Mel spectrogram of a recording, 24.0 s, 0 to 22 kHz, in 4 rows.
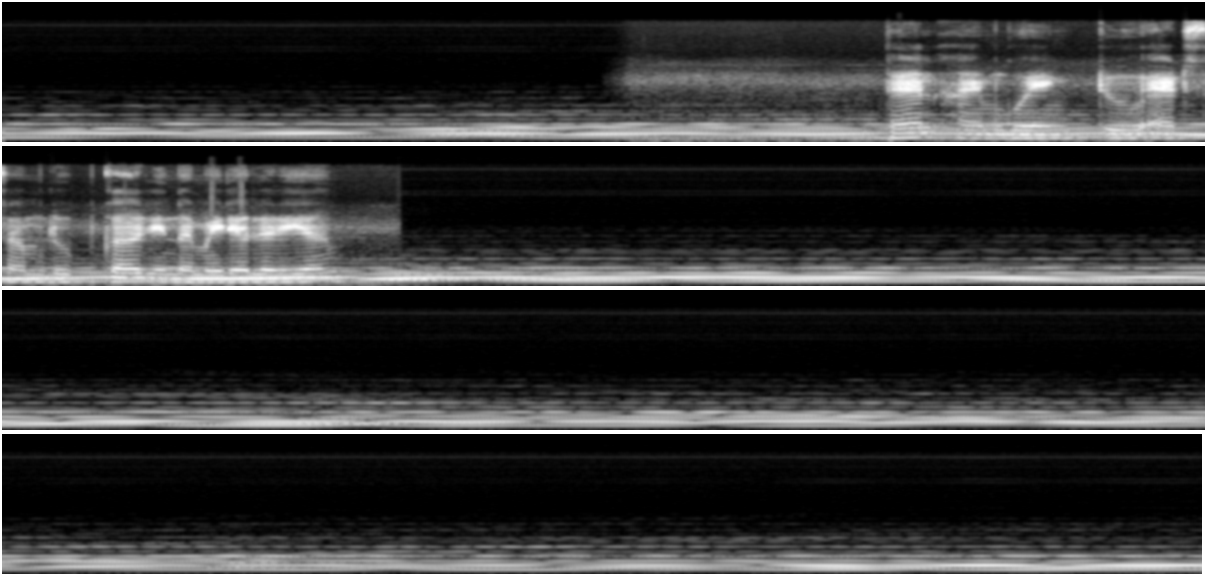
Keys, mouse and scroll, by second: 0.0-0.3 scroll down 3, 0.5 middle click, 1.4-1.8 scroll down 3, 1.8 middle click, 2.4-2.8 scroll up 2, 2.8-5.6 middle drag, 5.6-6.8 scroll up 2, 7.3 ctrl+r, 10.4-11.5 middle drag, 11.5 ctrl+r, 13.8-16.7 middle drag, 16.7 3, 17.7 middle click, 19.1 shift+click, 19.5 shift+click, 20.7 shift+click, 21.3 shift+click, 21.8-23.3 middle drag, 23.3 shift+click, 23.7 shift+click.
